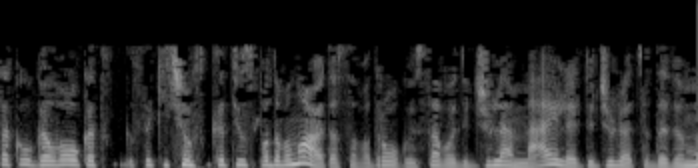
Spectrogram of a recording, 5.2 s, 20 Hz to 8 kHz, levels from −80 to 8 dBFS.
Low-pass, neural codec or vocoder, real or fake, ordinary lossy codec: 7.2 kHz; none; real; MP3, 24 kbps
